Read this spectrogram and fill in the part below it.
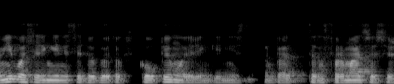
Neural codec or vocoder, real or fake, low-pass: none; real; 7.2 kHz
